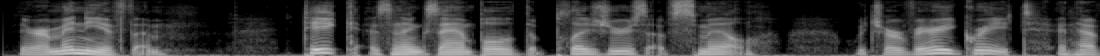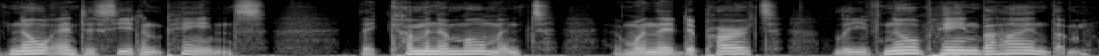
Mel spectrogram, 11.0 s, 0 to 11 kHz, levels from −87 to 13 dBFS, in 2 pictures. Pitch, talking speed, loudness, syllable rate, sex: 145 Hz, 195 wpm, -19 LUFS, 5.9 syllables/s, male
